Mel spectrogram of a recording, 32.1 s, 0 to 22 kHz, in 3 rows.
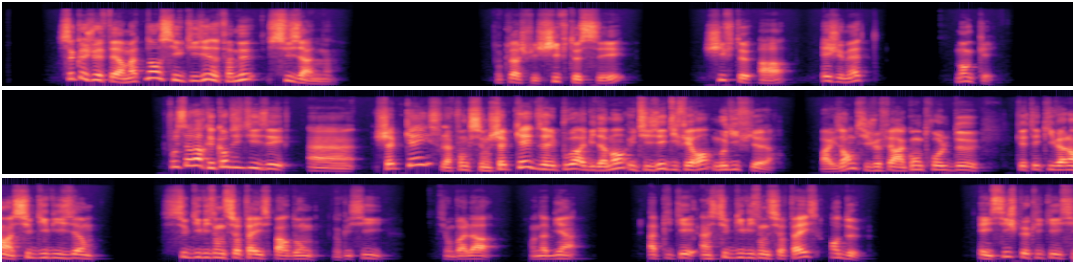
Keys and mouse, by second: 1.6 click, 2.6-4.4 right drag, 3.5 x, 5.7 shift+c, 7.0 shift+a, 12.3-16.1 middle drag, 25.6 click.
